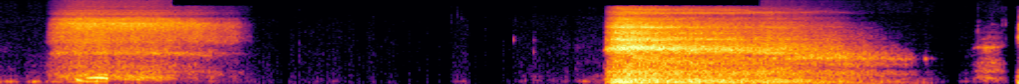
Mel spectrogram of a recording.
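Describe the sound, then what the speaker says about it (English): Two long, slow breaths drawn in and let out, each a soft airy rush lasting a couple of seconds and separated by near silence, close and quiet. "my breath, or the breath, in and out, inhale, exhale"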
